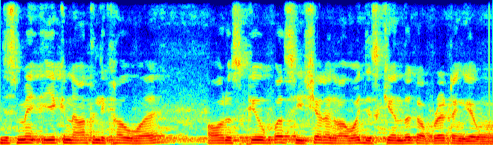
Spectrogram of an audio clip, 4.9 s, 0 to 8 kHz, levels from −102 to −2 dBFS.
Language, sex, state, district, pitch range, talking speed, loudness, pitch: Hindi, male, Jharkhand, Jamtara, 135-150 Hz, 220 wpm, -12 LUFS, 140 Hz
